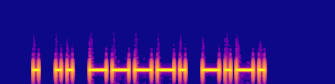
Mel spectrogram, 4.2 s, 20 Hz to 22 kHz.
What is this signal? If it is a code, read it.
Morse code, heard as a keyed tone, about 17 wpm, 700 Hz. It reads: EI9C
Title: DXCC-100 Call Signs - 4 Characters - 17wpm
